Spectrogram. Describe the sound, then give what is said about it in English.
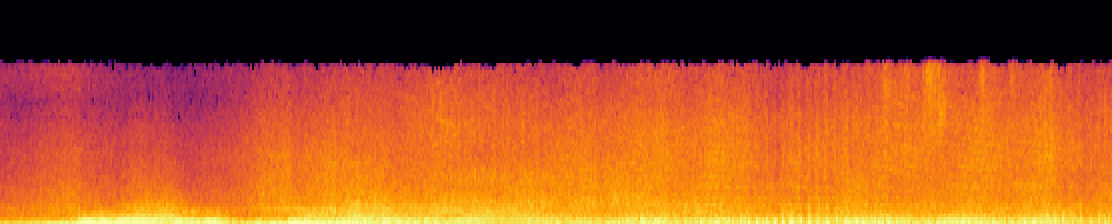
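The California Zephyr passenger train slowly pulling out of Chicago, sounding two long horn blasts before settling into a steady rumble with rhythmic wheel clatter. No one speaks. “As a man stood by the side of the track with his camera, waving at the California Zephyr as it's slowly pulling out of Chicago.”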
